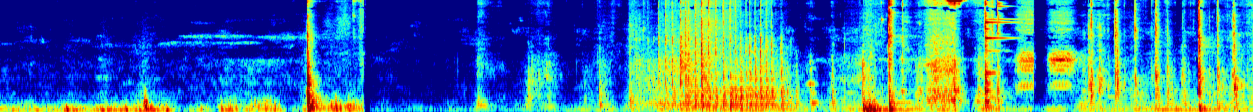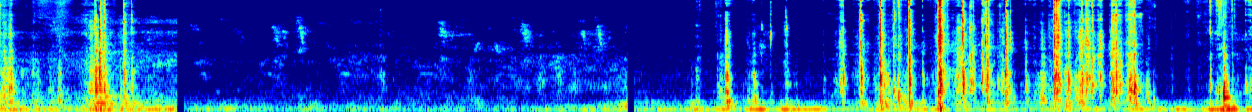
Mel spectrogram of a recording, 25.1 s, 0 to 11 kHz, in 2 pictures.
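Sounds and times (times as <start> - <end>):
barrel bolt sliding: 10.8 - 14.3.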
